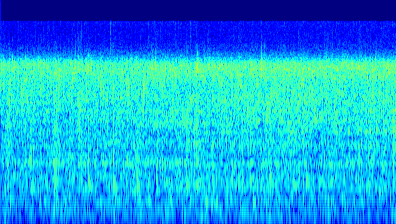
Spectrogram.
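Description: Green chili, shallots and coriander leaves sauté in hot oil in a pan, giving a steady close sizzle with faint stirring clicks and no voices.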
